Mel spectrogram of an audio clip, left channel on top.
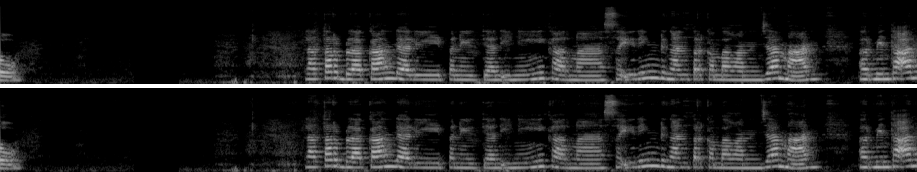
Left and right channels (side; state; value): both; normal; correlation 0.76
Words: Latar belakang dari penelitian ini karena seiring dengan perkembangan zaman, permintaan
